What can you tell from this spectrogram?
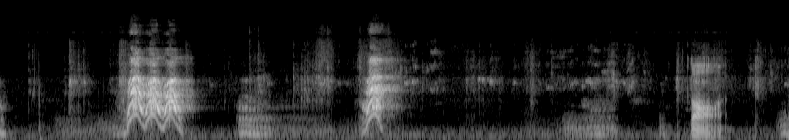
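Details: Small pet dog barking at people, giving three loud, harsh barks spaced a few seconds apart, the first a quick double burst, amid indoor human speech.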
